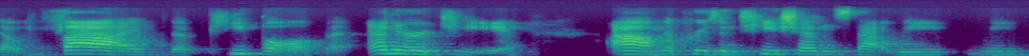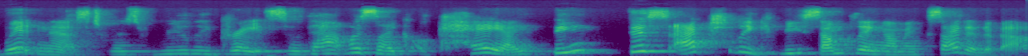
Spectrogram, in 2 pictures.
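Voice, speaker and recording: With an American accent, a woman speaks at a fairly high pitch and a moderate pace, using ordinary pitch variation and hardly any pauses. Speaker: corporate executive, alumna panelist. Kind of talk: panel discussion.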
